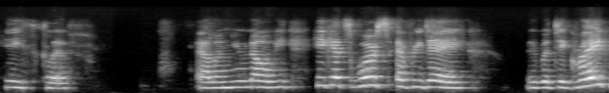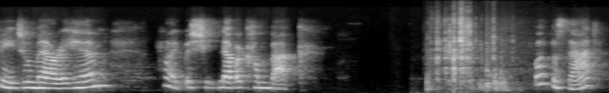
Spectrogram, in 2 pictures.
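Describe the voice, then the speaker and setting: A woman playing a proud, willful young gentlewoman torn by romance, theatrical and emotional in old-time radio drama style. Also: fairly high pitch, slow pace, long pauses. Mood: wistful, torn. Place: indoor room, recorded remotely over video call. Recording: roomy, dull video-call recording.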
